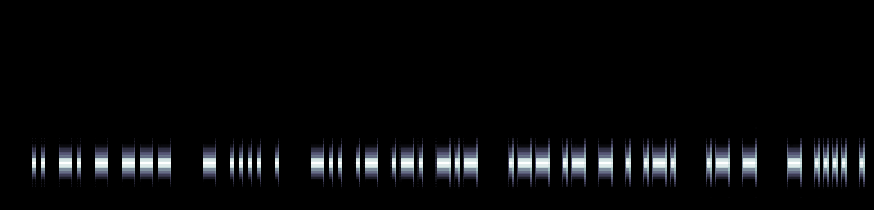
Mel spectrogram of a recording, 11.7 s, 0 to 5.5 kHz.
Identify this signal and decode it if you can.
Morse code, heard as a keyed tone, about 20 wpm, 600 Hz. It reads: INTO THE DARK WATER AT THE
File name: the old man and the sea / the old man and the sea part 1 20wpm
